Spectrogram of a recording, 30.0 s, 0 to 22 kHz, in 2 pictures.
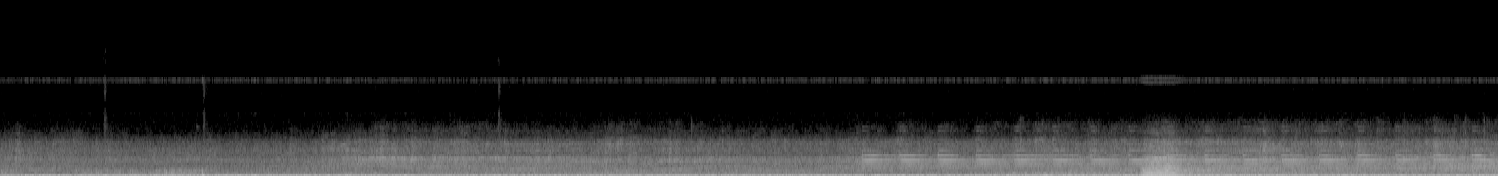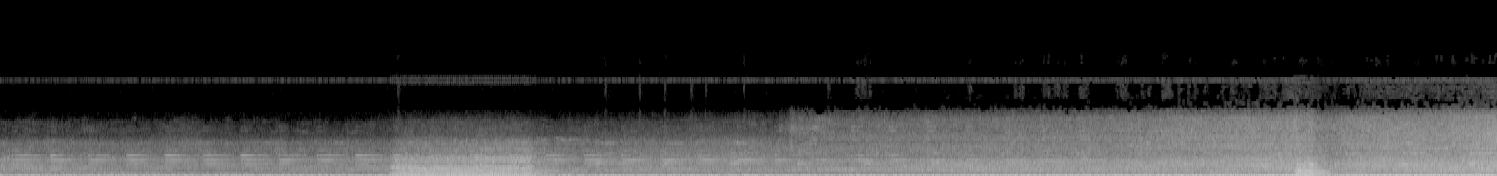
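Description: Union Pacific diesel freight locomotives approaching, their low engine rumble growing louder. The air horn sounds three times: a short blast about 12 seconds in, a longer one around 19 to 20 seconds, and another short blast near the end.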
